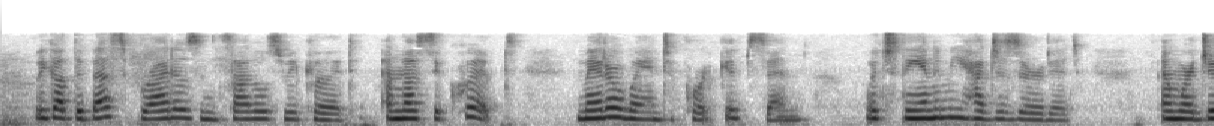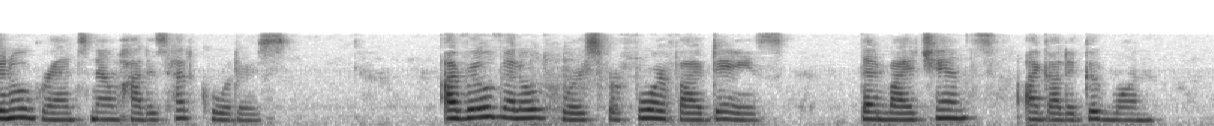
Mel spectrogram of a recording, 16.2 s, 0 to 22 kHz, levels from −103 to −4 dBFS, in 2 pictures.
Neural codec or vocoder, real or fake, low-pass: none; real; 7.2 kHz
